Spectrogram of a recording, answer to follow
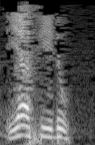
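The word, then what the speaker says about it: يَفِدُ: Lianna ba'd as-sahabati, kan sunnya sebagian sahabat, kana yafdu kana yafidu, ini bacanya kana ya yafidu, wufud, ini wufud, nah wufud yafidu, kana yafidu ala nabi sallallahu alaihi wasallam.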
